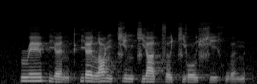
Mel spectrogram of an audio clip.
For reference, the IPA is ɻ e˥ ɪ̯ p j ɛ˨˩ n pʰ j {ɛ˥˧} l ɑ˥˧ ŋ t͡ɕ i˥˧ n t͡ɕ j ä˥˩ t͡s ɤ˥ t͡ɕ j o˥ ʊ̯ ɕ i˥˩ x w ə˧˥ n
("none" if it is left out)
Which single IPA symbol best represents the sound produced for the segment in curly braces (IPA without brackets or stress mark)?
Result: ɛ˥˧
